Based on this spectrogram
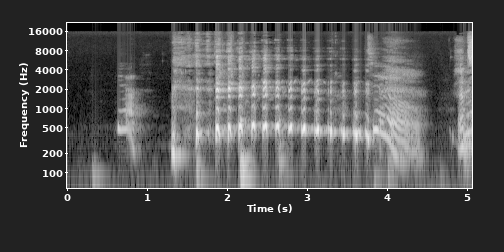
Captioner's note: laughter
